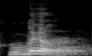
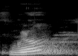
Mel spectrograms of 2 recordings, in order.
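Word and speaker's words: glow: है एल व्यंजन है तो जी के बाद अगर जो एल है व्यंजन आए तो हम जी का उच्चारण जो है ग से करते हैं ऐसे इसमें जो है जी के बाद आर है जी एल ओ डब्ल्यू ग्लो ग्लो यानी चमक इसमें भी जी के बाद एल आए हैं।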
